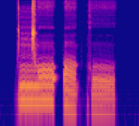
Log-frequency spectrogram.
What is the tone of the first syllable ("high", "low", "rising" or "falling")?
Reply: high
